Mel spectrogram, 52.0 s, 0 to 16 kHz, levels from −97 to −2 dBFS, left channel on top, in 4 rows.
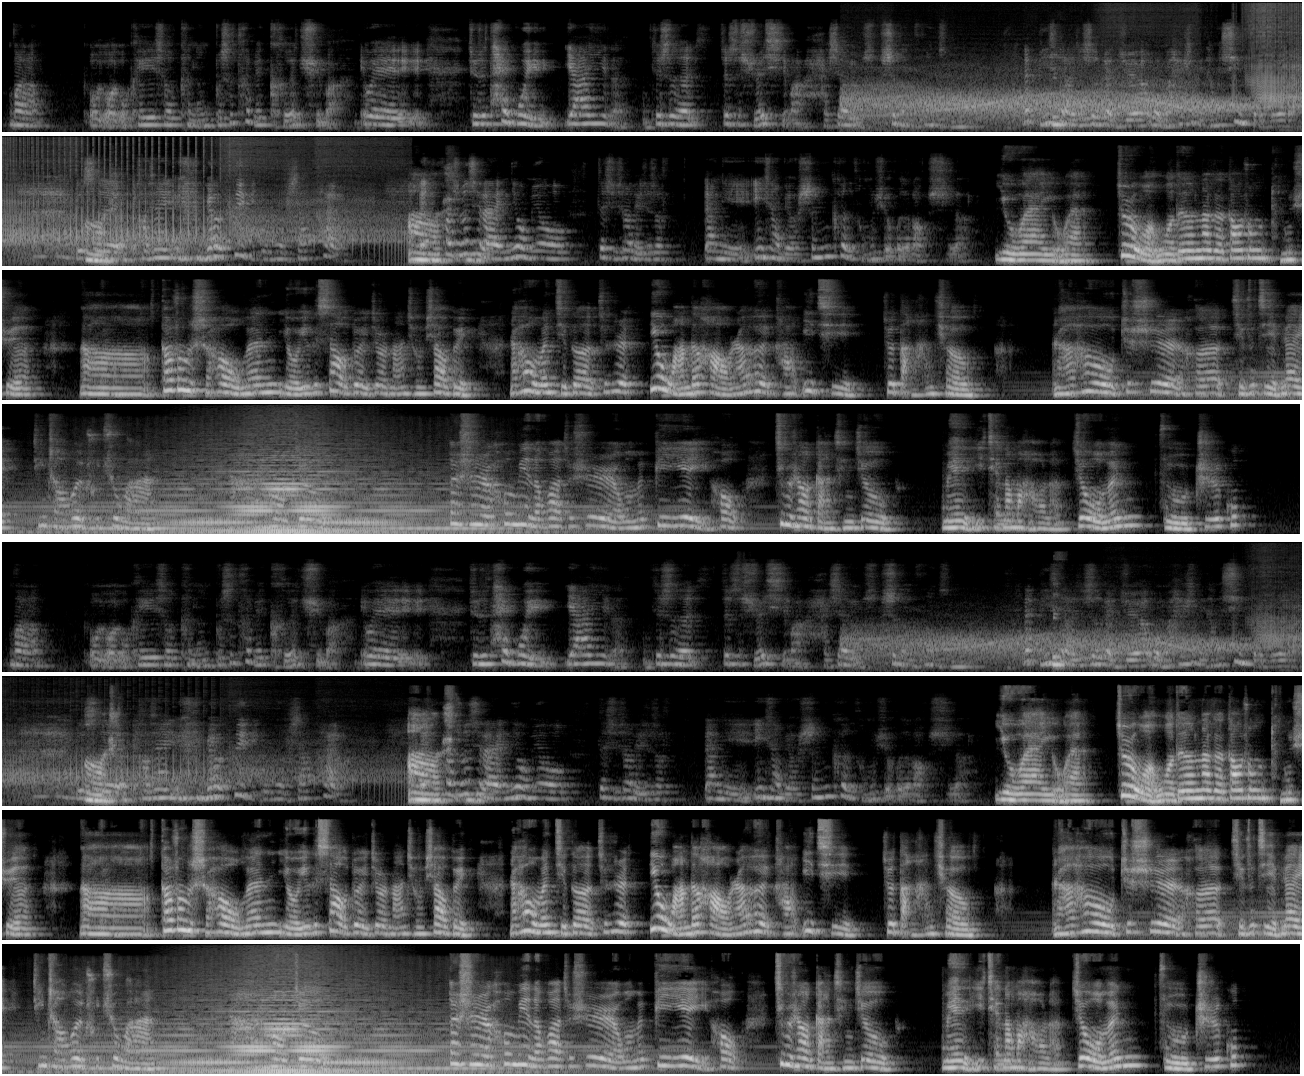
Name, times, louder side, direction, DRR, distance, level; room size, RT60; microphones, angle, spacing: voice 1, 0.1-0.4 0.8-9.7 10.0-16.5 16.8-18.7 19.0-19.7 20.0-22.7, left 1 dB, 85° left, 3.0 m, -44 dB
sound 1, 8.4-17.1, left 6 dB, 50° left, 0.5 m, -46 dB
voice 2, 17.1-17.8 22.9-23.9 24.1-26.3 26.8-34.5 34.8-36.0 36.5-39.1 39.3-40.6 41.3-42.3 43.5-47.9 48.4-51.4, right 3 dB, 85° right, 0.9 m, -31 dB
sound 2, 38.3-45.5, right 2 dB, 20° right, 0.4 m, -31 dB
15.0 x 5.2 x 5.9 m
head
